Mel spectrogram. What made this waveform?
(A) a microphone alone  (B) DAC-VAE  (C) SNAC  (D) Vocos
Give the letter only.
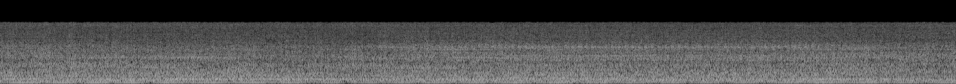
A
